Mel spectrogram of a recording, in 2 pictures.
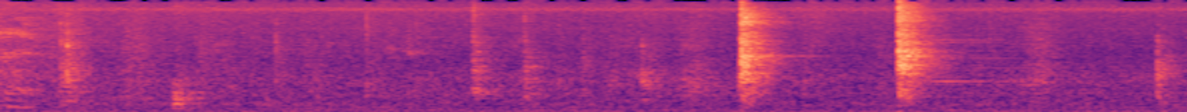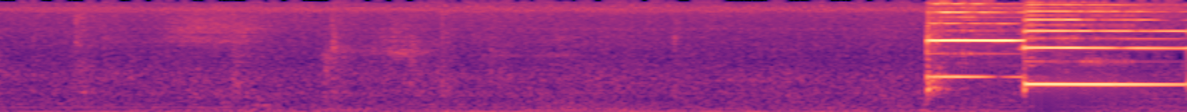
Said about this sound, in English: If I just ring the bell once, you'll see what I mean. I'll go to the front door.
